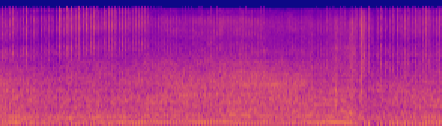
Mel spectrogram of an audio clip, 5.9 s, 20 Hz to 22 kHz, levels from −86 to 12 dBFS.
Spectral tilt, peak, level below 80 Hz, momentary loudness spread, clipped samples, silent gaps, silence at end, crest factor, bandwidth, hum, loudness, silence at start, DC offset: -3.5 dB/octave; -2 dBFS; -50 dBFS; 2 LU; under 0.1%; none; 0 s; 22 dB; 17.5 kHz; none; -23 LUFS; 0 s; under 0.1%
